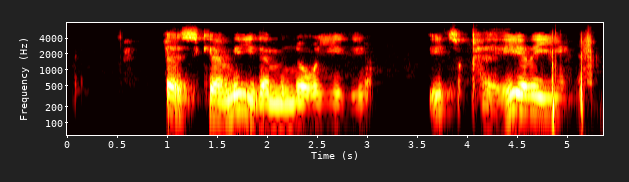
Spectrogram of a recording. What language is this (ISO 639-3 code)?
kab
